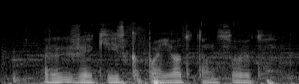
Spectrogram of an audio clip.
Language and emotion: Russian, neutral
